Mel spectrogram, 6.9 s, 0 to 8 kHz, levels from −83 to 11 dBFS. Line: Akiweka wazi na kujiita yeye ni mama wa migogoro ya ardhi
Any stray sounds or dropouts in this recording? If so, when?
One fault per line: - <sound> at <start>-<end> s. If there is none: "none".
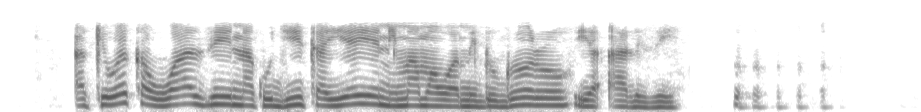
- laugh at 5.5-6.3 s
